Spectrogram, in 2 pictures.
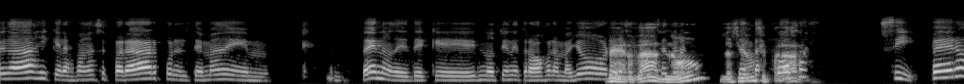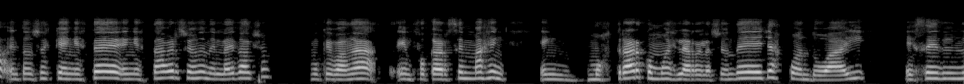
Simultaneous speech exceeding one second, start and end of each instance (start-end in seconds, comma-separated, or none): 6.0-8.0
